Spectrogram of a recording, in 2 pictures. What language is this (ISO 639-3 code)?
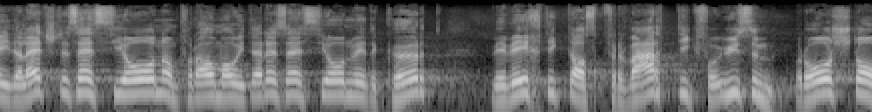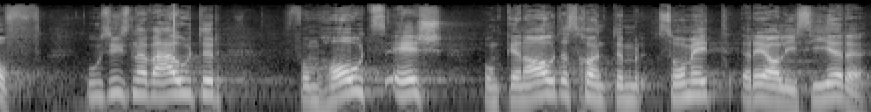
gsw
